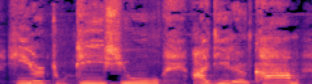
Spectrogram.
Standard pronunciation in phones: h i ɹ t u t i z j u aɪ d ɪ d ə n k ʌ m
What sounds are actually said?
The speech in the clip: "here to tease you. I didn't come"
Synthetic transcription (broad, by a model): h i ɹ t u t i s j u aɪ d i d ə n k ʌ m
